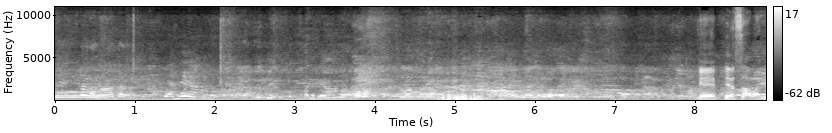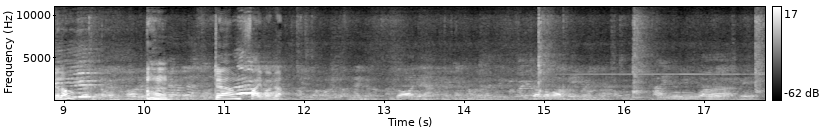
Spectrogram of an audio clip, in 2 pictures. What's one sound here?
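A crowd of men chatters and shouts around a large, echoing covered court.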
